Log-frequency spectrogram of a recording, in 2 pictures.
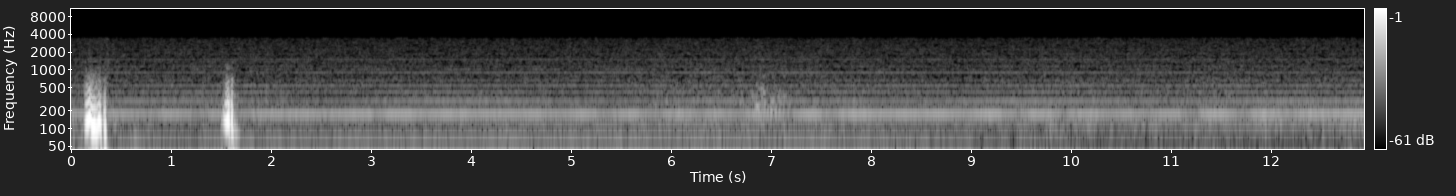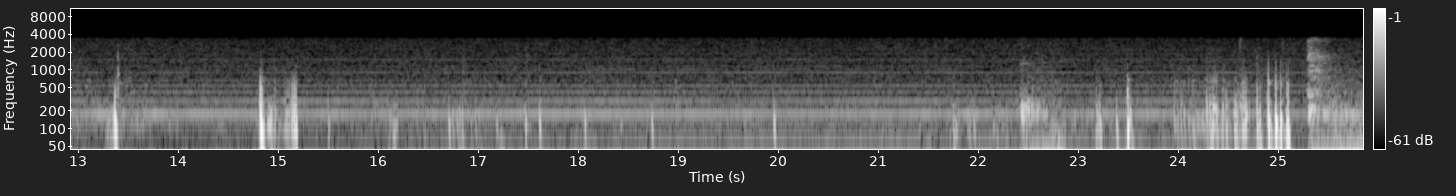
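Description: Faint, steady electrical mains hum with a few brief knocks: one about a second and a half in, and two more a little past the middle.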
